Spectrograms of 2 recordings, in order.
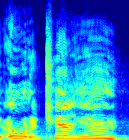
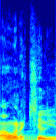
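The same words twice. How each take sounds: First: High, slow mock menace; a hint of a threatening mob; mock threat. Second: Said in the usual way. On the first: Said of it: "when people say to you". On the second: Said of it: "We need more".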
